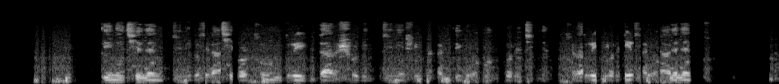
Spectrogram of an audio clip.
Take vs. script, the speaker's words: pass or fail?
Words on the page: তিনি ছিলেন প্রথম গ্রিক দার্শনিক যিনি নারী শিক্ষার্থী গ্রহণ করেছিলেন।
fail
